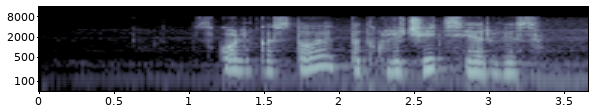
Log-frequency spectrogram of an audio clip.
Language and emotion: Russian, neutral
